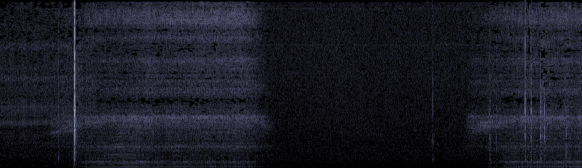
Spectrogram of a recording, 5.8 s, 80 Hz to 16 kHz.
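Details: Baby snoring at 2:10: two rattling, buzzing snores about four seconds apart with a quiet gap between; plain snoring.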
